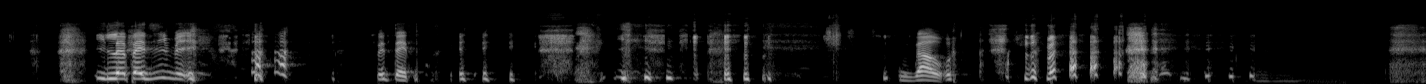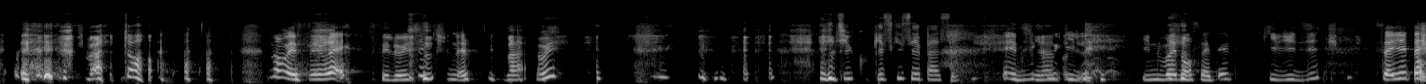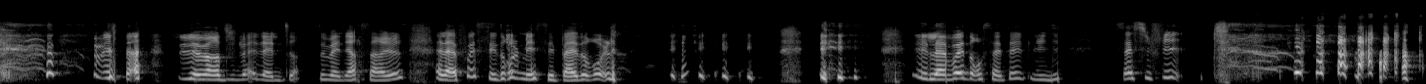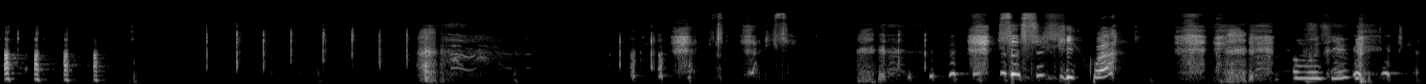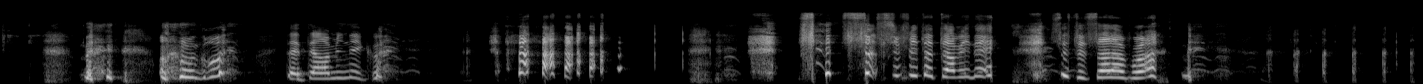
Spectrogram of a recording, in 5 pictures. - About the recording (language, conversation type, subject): French, unstructured, Comment réagis-tu à la peur dans les films d’horreur ?
- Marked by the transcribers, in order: laugh; laugh; laugh; laugh; laugh; other background noise; static; laugh; laugh; laughing while speaking: "Bah, attends"; laughing while speaking: "c'est logique une l"; chuckle; laugh; laughing while speaking: "Du coup"; chuckle; laughing while speaking: "il a"; chuckle; chuckle; laughing while speaking: "mais là"; laugh; chuckle; laugh; tapping; laugh; laugh; laugh; laughing while speaking: "Ça ça ça suffit quoi"; laugh; laugh; laughing while speaking: "Bah, en gros"; chuckle; laugh; laughing while speaking: "quoi"; laugh; chuckle; laughing while speaking: "Ça ça suffit, tu as terminé"; chuckle; laugh; laughing while speaking: "Mais"; laugh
